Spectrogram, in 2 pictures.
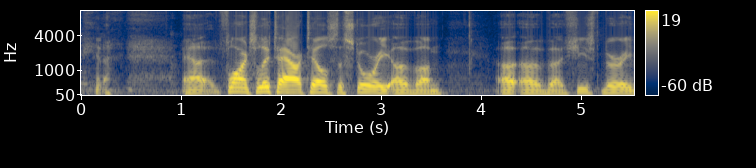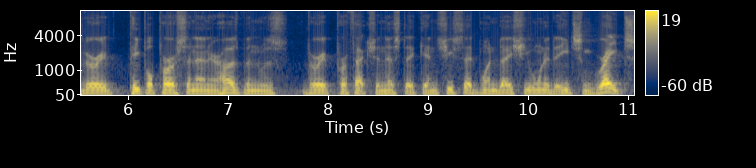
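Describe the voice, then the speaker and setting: A man speaks at a moderate pace in a medium pitch. His tone is dark and mellow, with ordinary pitch variation. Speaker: management consultant and speaker. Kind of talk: business talk to an audience. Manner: hesitant, many fillers.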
